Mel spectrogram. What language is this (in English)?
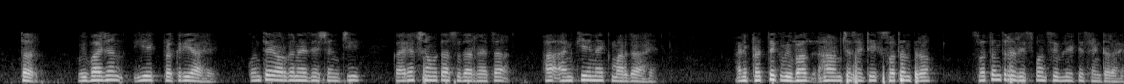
Marathi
